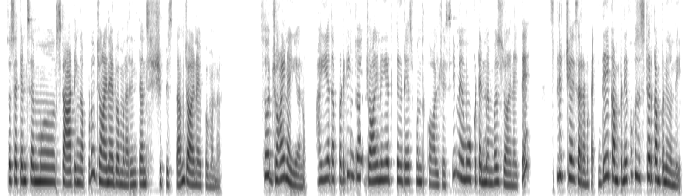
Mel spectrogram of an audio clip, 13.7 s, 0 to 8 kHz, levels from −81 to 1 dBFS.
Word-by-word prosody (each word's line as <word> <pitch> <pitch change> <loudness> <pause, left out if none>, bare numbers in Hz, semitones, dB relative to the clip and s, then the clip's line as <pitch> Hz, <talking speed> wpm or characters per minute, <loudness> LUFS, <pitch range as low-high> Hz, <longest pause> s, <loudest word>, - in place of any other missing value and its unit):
So - - +3
second 240 -1 +3
sem 230 -2 +5 0.3
స్టార్టింగప్పుడు 215 - 0
జాయినైపోమన్నారు. 200 -5 +1
Internship 195 +2 -5
ఇస్తాం 180 0 -3
జాయినైపోమన్నారు. 170 - -3 0.8
So - - -1 0.2
జాయినైయ్యాను. 240 - +2 0.3
అయ్యేటప్పటికి 265 +2 -2
ఇంకా 300 -1 0 0.2
జాయినైయ్యే 245 +2 +3
3 255 -1 0
డేస్ 235 0 -1
ముందు 225 -1 0
కాల్ 180 -2 -5
చేసి 175 - -10
మేము 265 -2 +2
ఒక 255 0 -6
10 220 -3 +3
మెంబర్స్ 220 +2 -1
జాయినైతే 170 -2 -3 0.6
స్ప్లిట్ 315 0 -3
చేసారాన్నమాట. 230 -10 +1
ఇదే 280 +9 0
కంపెనీకి 250 +1 +3
ఒక 330 - -1
సిస్టర్ 285 0 +2
కంపెనీ 230 -4 +3
ఉంది. 170 -2 -4
230 Hz, 135 wpm, -23 LUFS, 190-255 Hz, 0.8 s, sem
